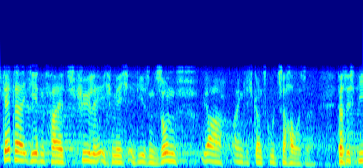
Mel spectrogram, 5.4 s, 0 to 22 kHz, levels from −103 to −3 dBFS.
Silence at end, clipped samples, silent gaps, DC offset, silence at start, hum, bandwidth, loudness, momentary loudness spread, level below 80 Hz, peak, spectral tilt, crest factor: 0 s; under 0.1%; none; under 0.1%; 0 s; none; 4.6 kHz; -37 LUFS; 14 LU; -74 dBFS; -18 dBFS; -6 dB/octave; 18 dB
